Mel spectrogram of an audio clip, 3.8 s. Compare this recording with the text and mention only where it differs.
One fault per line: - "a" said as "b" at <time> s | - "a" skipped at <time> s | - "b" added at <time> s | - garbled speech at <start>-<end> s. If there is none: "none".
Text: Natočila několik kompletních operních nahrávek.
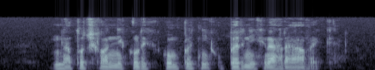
none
